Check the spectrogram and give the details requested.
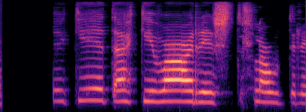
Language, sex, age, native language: Icelandic, male, 10, Icelandic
